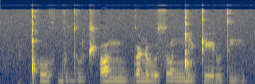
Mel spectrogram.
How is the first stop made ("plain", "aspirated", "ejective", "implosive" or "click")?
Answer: click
